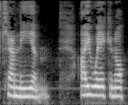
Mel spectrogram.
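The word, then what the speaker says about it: ceannaím: to say I buy it's not ki annum it's kami and I waken up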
